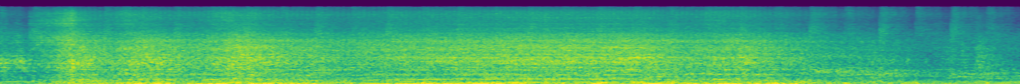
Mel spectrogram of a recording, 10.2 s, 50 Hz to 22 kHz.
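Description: Inline four-cylinder engine on a test stand starting and then running steadily at idle, its distributor just set by hand to roughly 10 degrees of ignition advance. Background music plays underneath.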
